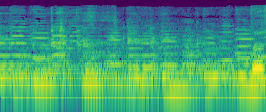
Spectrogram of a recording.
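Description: Harp and violin music: a violin melody over repeating low plucked bass notes from the harp.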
